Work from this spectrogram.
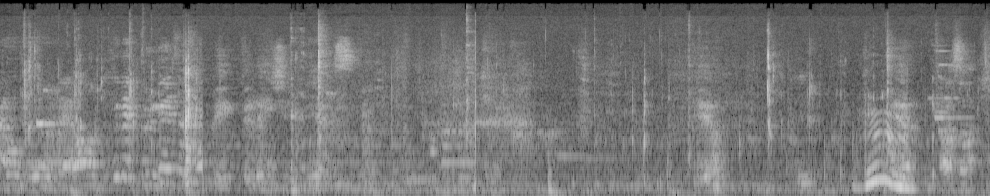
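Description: Food eaten with perilla leaves is chewed close by, with wet munching and occasional clinks of dishes and cutlery, while people talk over it.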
